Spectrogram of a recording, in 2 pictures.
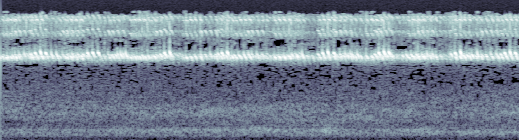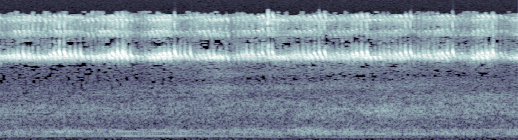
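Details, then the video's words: On a stormy summer evening, crickets keep up a dense high trilling chorus with rhythmic pulsing chirps, while a faint low hum runs underneath midway through. "CHANT GRILLONS"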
